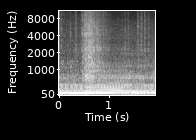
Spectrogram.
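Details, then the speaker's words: 1990 Nissan 300ZX engine after fitting a new MAF, still cold so it may miss slightly until the valves heat and seal: deep even note rising in one clean blip and settling without stumbling; revs smoother than with the hesitant old MAF. "it sounds good, revs good. It definitely revs smoother. It was real hesitant when the old MAF was on there, so another step in the right direction."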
